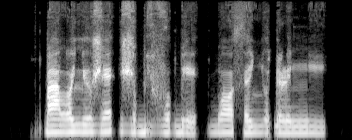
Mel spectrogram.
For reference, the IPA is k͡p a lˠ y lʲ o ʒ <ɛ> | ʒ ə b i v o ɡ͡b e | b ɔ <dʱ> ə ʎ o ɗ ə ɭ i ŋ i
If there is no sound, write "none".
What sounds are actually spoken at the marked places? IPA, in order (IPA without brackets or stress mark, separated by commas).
ɛ, θ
